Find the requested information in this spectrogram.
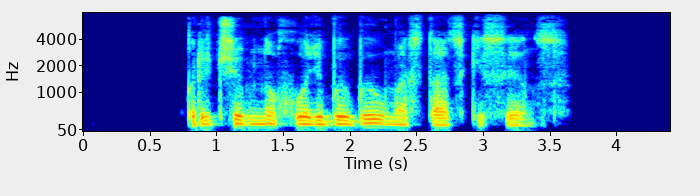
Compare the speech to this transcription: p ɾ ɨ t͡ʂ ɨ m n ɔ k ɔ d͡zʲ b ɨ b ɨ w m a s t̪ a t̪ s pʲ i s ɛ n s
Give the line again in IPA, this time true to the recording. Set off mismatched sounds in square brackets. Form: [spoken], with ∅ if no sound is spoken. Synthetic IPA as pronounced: p ɾ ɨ t͡ʂ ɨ m n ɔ [x] ɔ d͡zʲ b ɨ b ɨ w m a s t̪ a t̪ s [kʲ] i s ɛ n s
